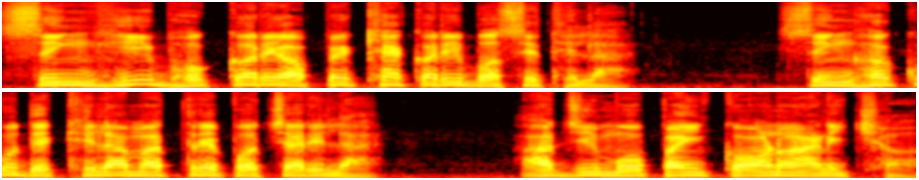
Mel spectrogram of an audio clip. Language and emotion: Odia, neutral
